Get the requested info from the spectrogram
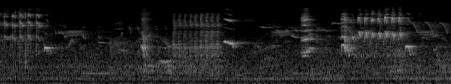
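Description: Austral thrush singing high, thin whistled phrases and sharp chirps, ending in a quick run of about eight rapid repeated notes, over a faint steady hiss.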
